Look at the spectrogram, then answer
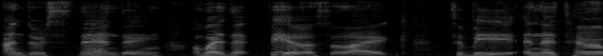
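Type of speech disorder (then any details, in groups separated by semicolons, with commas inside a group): Bulbar dysarthria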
